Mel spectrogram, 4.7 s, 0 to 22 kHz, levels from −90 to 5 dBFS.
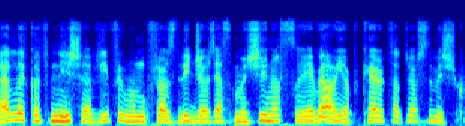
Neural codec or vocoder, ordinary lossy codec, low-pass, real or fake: codec, 16 kHz in and 24 kHz out, 0.4 kbps, LongCat-Audio-Codec, four codebook decoder; Opus, 24 kbps; 10.8 kHz; fake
